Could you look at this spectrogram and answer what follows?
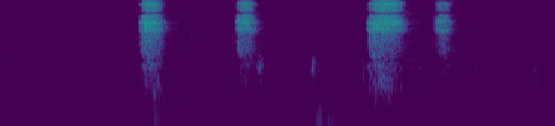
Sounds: Sniff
